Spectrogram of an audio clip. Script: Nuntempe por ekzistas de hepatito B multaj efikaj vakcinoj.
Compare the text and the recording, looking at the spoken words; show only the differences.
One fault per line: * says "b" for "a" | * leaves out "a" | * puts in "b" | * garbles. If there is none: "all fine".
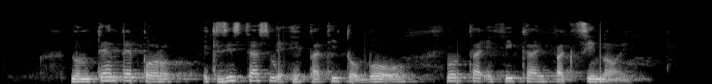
all fine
